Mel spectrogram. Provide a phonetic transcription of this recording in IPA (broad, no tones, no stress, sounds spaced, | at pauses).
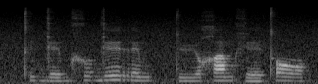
tʼ i ɡ e b x ʊ ɡ e r e m tː y χ a m x e tʼ ɔ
